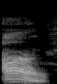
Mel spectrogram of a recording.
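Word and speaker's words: Aang: That's why he goes, oh, it should be pronounced Ang.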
